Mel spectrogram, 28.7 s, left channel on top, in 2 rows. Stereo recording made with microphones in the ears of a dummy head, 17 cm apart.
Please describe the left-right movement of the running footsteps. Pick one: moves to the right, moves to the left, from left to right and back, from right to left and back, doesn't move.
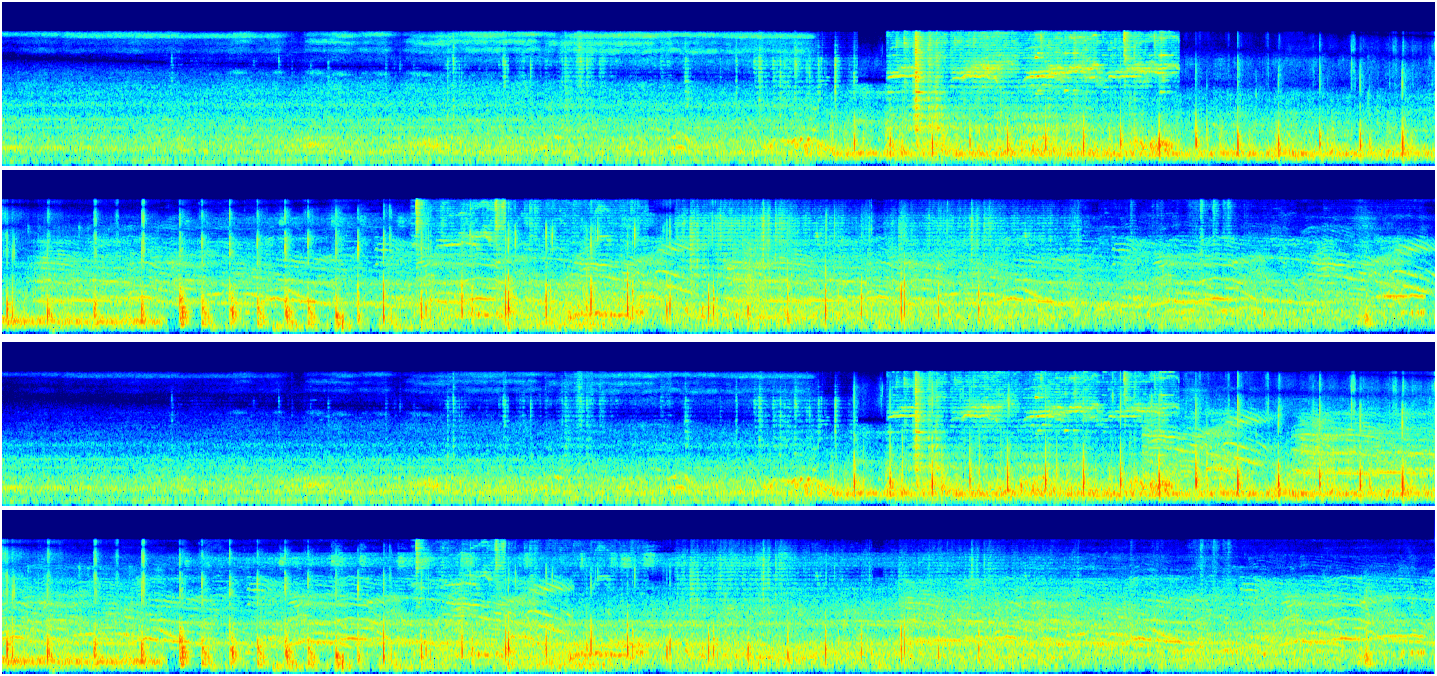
moves to the left.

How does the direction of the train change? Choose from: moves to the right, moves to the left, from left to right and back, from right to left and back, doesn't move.
moves to the right.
